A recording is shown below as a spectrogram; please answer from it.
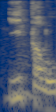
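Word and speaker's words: Hytalo: Eu acho muito engraçado que hoje a gente chama ele de Itítalo, mas o nome dele se escreve como se fosse Haitalo, né?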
